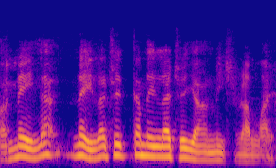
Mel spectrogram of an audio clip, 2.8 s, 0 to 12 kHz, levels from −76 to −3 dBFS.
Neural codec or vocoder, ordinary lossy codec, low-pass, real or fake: codec, 16 kHz, 1.1 kbps, Voila-Tokenizer; none; 7.2 kHz; fake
